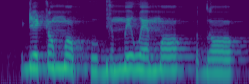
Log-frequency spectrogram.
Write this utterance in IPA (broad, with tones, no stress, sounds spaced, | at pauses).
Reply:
ɖ e˦ ʈ ɔ˦ m ɔ˨ pʰ u˨ ɡ ɪ˧ m e˦ w ɛ˧ m ɔ˦ | d ɔ˨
